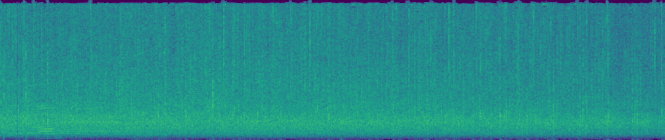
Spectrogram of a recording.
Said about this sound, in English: I wish they were clapping for me. No, they were clapping for that bullshit.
